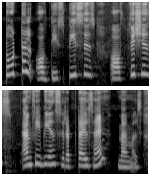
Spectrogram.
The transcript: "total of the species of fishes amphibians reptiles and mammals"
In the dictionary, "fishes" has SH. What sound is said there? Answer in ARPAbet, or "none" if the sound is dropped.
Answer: SH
